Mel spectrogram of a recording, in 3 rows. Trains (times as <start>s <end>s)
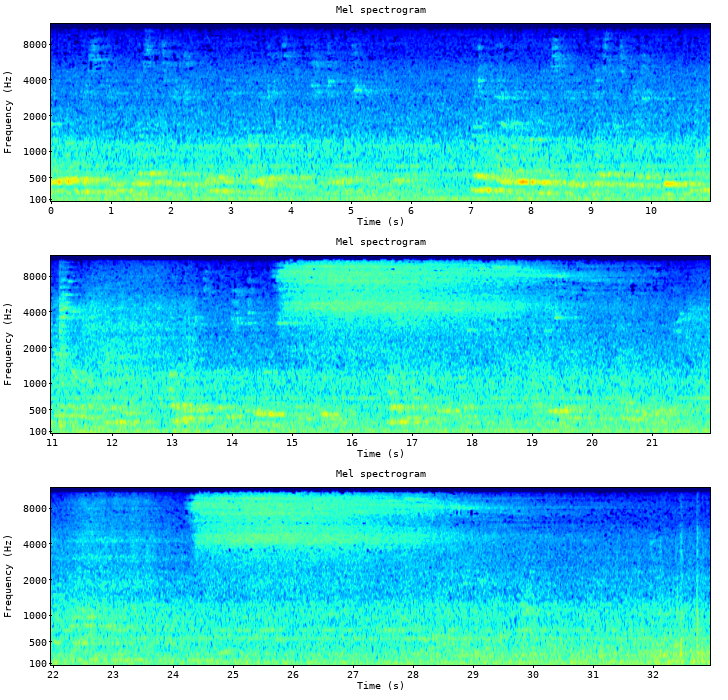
11.1s 32.9s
